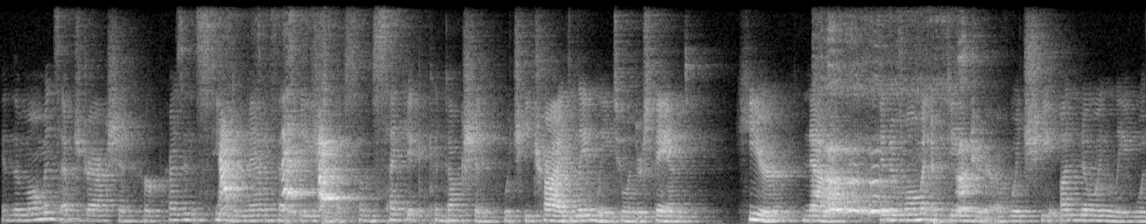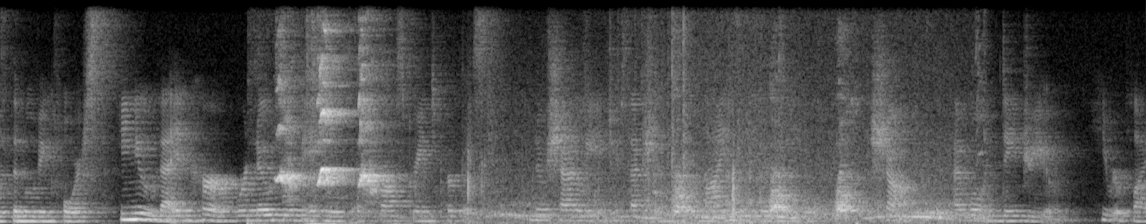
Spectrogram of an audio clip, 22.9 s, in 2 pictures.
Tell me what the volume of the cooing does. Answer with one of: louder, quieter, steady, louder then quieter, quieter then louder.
louder.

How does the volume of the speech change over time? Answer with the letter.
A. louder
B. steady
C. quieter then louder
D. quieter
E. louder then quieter
E.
